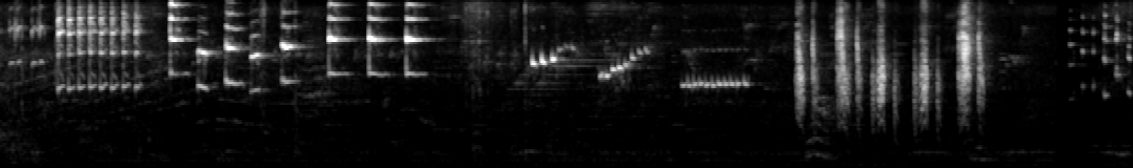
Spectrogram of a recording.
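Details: Long-tailed shrike in lively song, played to get other shrikes singing, recorded in a dense neighbourhood: rapid stacked notes, rising slurred whistles, a steady held tone, then harsh broad rasping bursts.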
